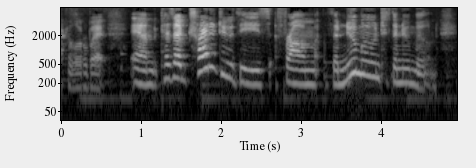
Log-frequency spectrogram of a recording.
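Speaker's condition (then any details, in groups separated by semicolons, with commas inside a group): No condition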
